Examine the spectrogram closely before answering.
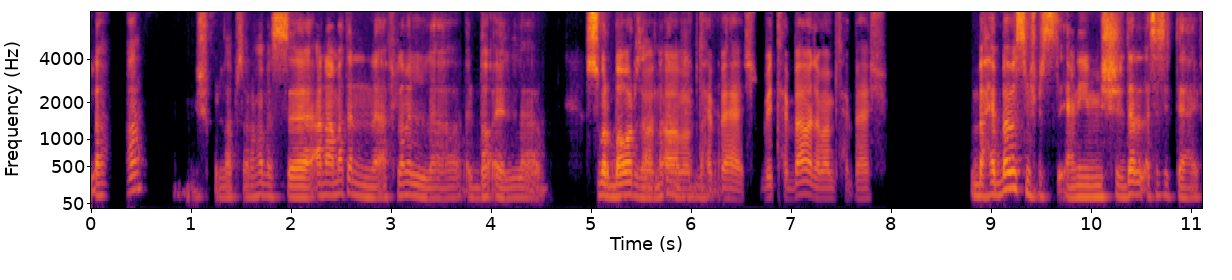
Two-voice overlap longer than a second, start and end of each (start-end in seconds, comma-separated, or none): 5.1-6.4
